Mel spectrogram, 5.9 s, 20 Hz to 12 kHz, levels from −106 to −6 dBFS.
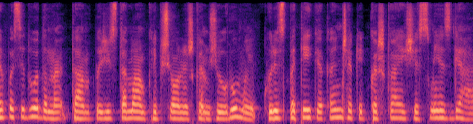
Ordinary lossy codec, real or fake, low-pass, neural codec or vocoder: AAC, 64 kbps; fake; 10.8 kHz; codec, 24 kHz, 1.5 kbps, HILCodec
